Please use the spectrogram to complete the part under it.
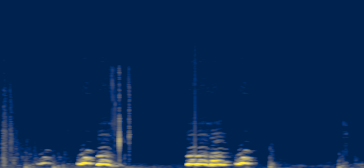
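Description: A high, cartoonish voice asks a question playfully.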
